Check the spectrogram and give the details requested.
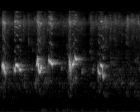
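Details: Trucuk, the yellow-vented bulbul, giving a few bubbly chattering phrases from a fast ropel song meant to draw replies from other bulbuls; four or five rich warbled notes, some sliding upward.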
